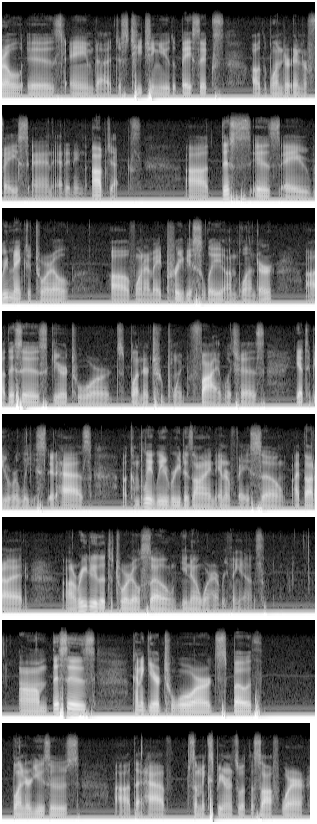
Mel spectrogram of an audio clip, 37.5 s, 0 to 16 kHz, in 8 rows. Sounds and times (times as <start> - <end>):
Speech: 0.0 - 27.4, 28.4 - 32.1, 33.0 - 37.4.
